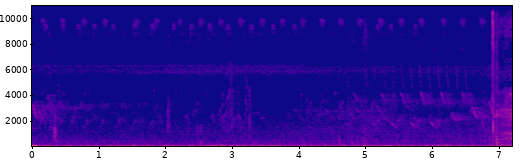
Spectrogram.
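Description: Near silence with faint bird chirping: runs of short, falling notes, a few a second, near the start and again from about five seconds in, over a low background rumble.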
